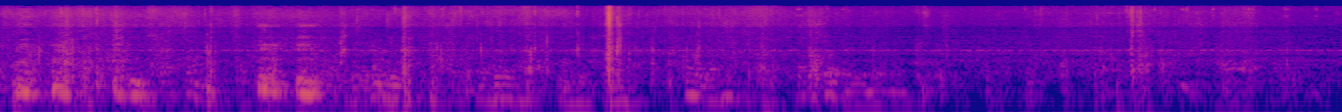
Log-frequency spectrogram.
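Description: A man speaks calmly and quietly close by, in a hollow, echoing space.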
